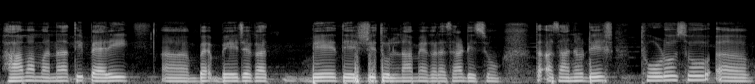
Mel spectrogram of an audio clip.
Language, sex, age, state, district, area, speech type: Sindhi, female, 30-45, Delhi, South Delhi, urban, spontaneous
